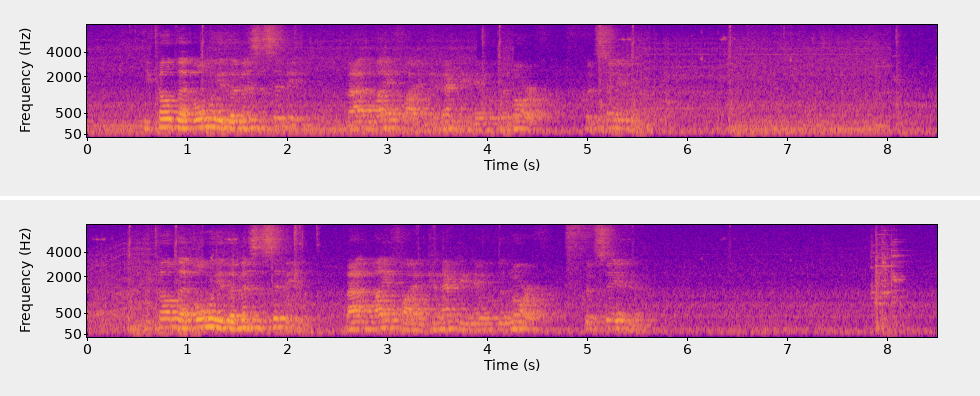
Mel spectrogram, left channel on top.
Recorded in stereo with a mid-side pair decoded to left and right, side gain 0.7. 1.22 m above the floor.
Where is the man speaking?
25° left, 0.6 m; by 5.6 s 80° right, 2.5 m.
